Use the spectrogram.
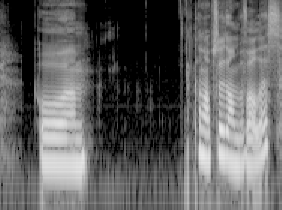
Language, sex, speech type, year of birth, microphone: Norwegian, female, spontaneous, 1987, Shure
